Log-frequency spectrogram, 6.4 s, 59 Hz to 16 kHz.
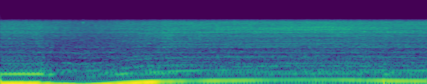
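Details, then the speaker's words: Engine held near 1000-1100 rpm, throttle jumps about 400 rpm when feathered: fast, even, nasty tick over engine note; source not pinned down. "curious if you can hear that. pretty nasty tick. It's just strange."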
